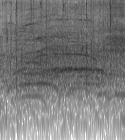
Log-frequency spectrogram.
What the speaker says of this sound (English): You should clap at that one.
